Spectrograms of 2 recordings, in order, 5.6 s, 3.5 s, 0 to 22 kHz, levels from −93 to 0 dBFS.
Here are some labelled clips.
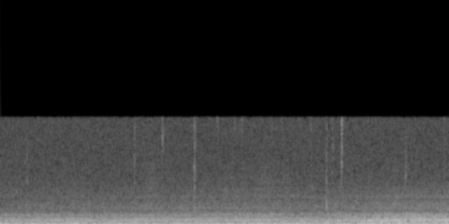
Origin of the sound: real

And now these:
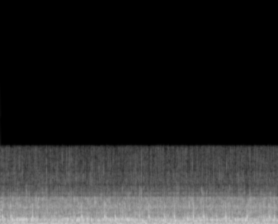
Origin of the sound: real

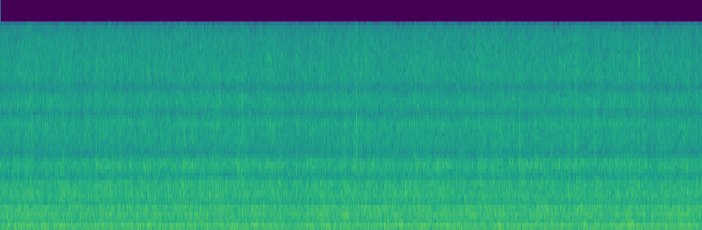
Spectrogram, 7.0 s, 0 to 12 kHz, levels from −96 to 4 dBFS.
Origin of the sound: real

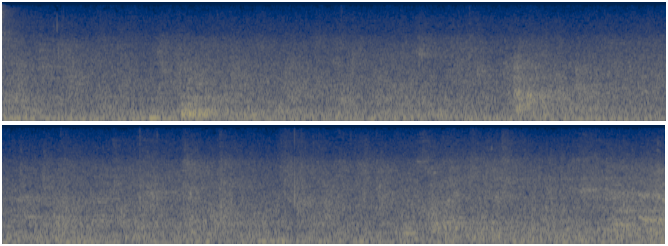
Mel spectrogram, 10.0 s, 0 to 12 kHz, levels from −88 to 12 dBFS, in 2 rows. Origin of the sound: real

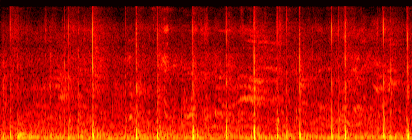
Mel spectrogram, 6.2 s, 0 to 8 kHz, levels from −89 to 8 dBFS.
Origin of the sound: fake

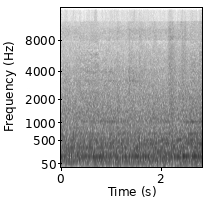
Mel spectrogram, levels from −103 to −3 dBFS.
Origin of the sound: real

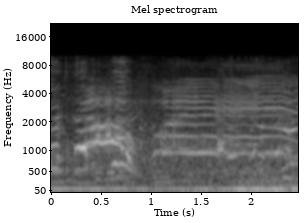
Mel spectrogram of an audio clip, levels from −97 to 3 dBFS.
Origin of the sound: real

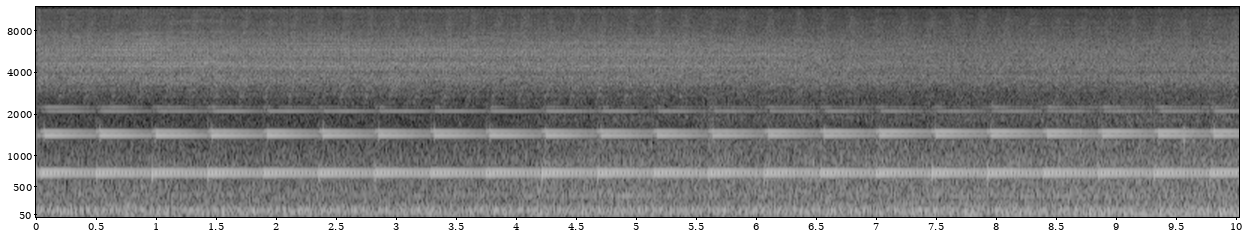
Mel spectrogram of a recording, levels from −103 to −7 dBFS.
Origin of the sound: real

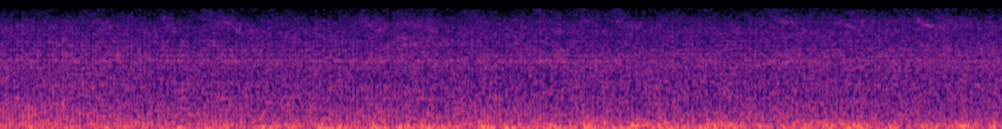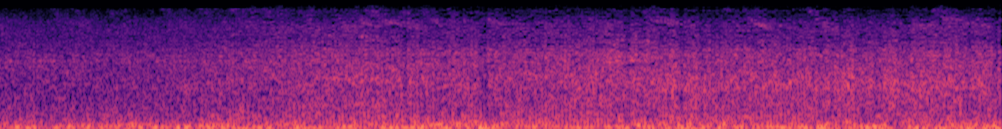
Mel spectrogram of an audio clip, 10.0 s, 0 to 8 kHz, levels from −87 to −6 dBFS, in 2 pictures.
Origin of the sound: fake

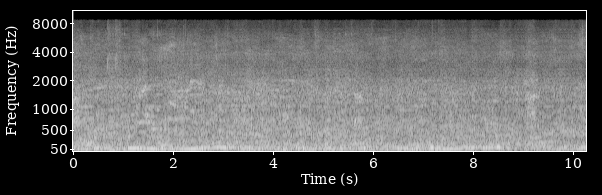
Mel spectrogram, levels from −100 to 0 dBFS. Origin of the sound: fake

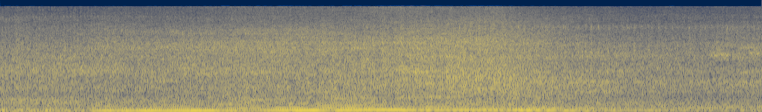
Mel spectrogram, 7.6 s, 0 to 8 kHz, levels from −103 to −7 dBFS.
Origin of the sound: fake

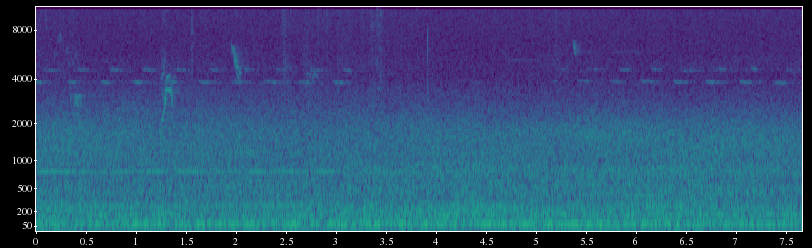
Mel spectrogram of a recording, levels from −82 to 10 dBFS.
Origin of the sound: real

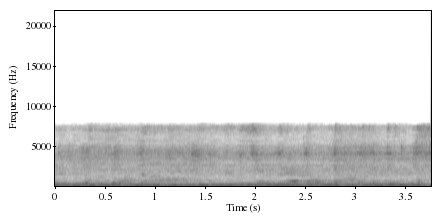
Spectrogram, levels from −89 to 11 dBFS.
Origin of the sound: real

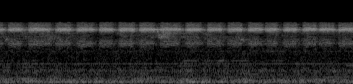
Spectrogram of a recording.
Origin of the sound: real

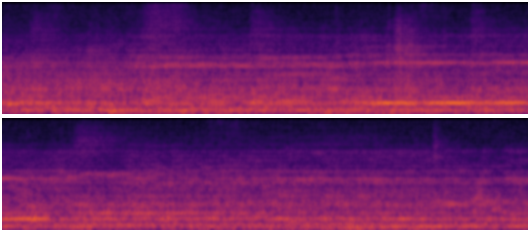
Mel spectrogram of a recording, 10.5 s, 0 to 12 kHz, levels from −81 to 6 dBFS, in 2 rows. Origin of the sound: fake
